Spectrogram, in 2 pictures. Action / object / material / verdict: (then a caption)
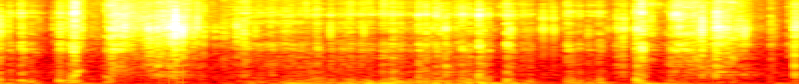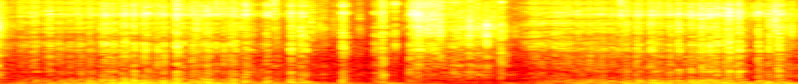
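scrape / bar of soap cut with a knife blade / soap / none. A hand-held, solid oval bar of purple and white marbled dry soap is scraped and carved with a utility knife blade. Bright, dry scraping and crumbly crunching come in irregular strokes, with short sharp cuts and longer shaving passes.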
